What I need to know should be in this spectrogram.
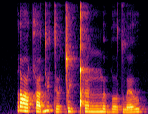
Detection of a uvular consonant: present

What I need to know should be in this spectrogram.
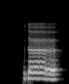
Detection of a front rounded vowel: present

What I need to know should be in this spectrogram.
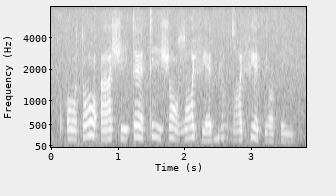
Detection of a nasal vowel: absent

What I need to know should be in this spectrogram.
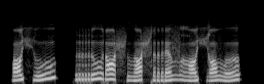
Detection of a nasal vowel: absent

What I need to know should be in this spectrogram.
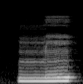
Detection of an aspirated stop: absent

